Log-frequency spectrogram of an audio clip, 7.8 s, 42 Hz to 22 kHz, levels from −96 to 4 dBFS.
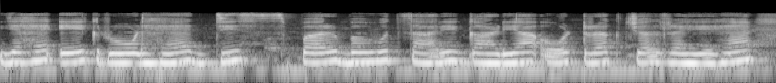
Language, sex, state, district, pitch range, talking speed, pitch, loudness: Hindi, female, Uttar Pradesh, Saharanpur, 195-220 Hz, 110 wpm, 205 Hz, -12 LUFS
